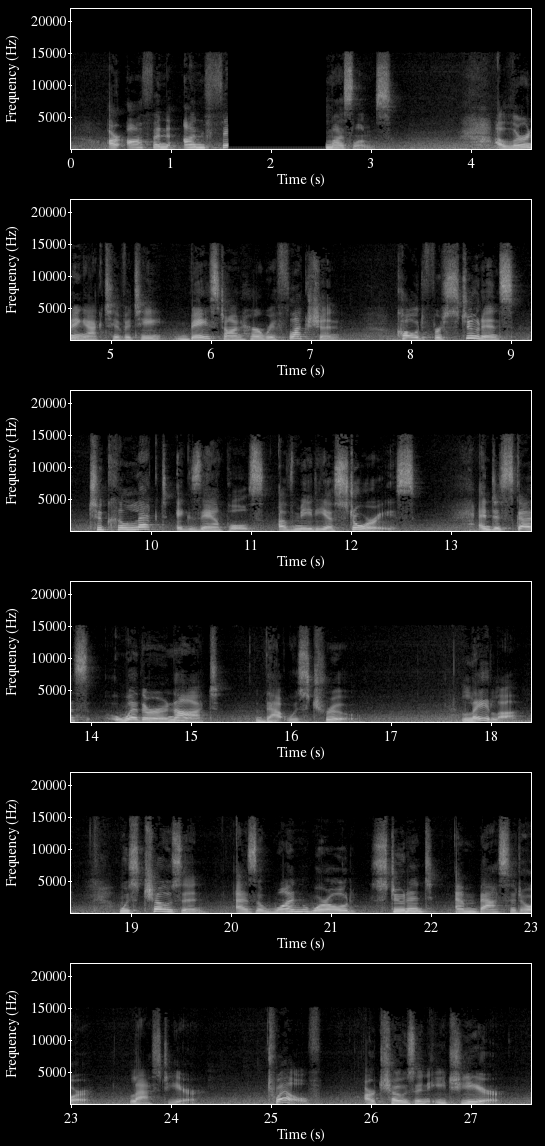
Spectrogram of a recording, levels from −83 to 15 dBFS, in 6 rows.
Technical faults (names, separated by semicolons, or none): audio dropout to a faint residue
